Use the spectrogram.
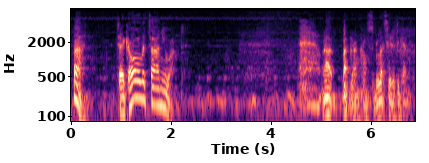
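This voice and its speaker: An actor playing a world-weary, sardonic British police inspector who questions bluntly, in a radio drama. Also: male voice, on the low side, huge pitch swings, brisk, dull audio, noisy background. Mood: probing, brisk.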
